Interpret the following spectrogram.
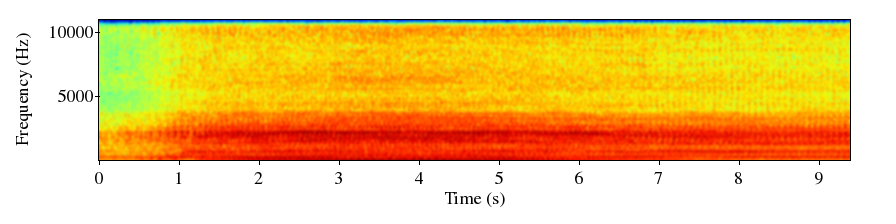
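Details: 2015 Opel Astra H Z16XEP petrol engine at idle: loud, fast, even tappet-like ticking about three per second; stops when cylinders 3 and 4 are cut, their tappets replaced without change, injectors ruled out, non-original camshafts suspected; source unknown.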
